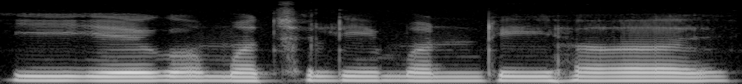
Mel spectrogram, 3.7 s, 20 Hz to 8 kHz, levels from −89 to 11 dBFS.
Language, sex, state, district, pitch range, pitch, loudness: Maithili, male, Bihar, Samastipur, 145-150 Hz, 145 Hz, -14 LUFS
